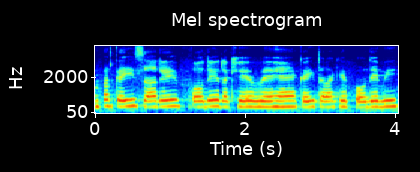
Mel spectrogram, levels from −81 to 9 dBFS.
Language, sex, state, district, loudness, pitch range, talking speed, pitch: Hindi, female, Delhi, New Delhi, -11 LUFS, 215-230 Hz, 205 wpm, 220 Hz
